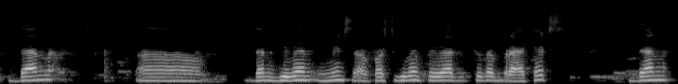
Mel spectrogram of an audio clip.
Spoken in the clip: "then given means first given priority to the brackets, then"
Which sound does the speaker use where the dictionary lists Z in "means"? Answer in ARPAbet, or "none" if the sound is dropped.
S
